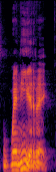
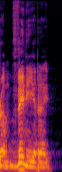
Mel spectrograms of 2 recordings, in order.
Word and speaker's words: venire: It's venire, or venire, depending on your preferred pronunciation of Latin.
